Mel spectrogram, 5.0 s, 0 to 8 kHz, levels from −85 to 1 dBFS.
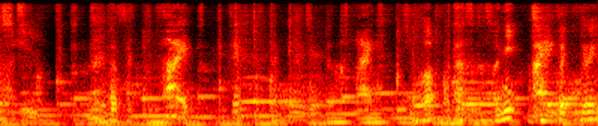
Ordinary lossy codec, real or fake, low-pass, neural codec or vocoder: none; fake; 7.2 kHz; codec, 44.1 kHz, 2.6 kbps, DAC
